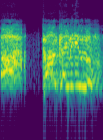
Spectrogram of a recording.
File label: damaged pilot, mood high, speech tur; War Thunder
